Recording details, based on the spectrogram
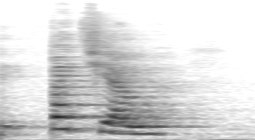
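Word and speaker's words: patiau: Et en patois ou en gallo, ça se dit des patiaou. Des patiaou. Patiaou, patio. C'est pour ça que le patio s'écrit P-A-T-I-A-U et pas patio.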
